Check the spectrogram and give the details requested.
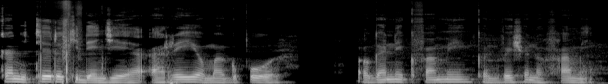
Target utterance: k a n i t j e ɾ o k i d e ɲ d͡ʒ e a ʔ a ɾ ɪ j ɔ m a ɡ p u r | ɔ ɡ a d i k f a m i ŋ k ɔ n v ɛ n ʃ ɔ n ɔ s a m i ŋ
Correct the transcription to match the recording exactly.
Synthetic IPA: k a n i t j e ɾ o k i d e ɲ d͡ʒ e a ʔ a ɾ ɪ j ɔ m a ɡ p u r | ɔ ɡ a n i k f a m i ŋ k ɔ n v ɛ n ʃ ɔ n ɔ f a m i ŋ

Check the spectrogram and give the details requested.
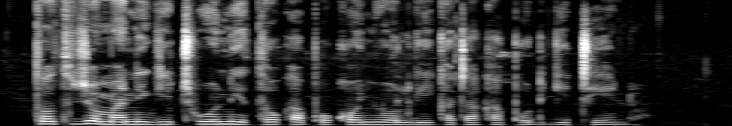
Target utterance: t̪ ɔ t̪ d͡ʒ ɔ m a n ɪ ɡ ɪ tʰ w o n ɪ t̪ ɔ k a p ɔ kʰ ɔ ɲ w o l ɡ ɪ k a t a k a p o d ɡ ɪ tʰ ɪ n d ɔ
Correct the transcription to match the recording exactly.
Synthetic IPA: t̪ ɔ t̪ d͡ʒ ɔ m a n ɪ ɡ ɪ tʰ w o n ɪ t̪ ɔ k a p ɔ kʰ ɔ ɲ w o l ɡ ɪ k a t a k a p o d ɡ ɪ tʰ ɪ n d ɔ

